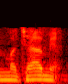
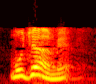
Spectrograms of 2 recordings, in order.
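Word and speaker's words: مجامع: Karena al-mujami', maaf, tadi bacanya salah, bukan majami', mujami', pelaku dari jima. Mujami', seorang yang berjima dengan istrinya, bersetubuh dengan istrinya.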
